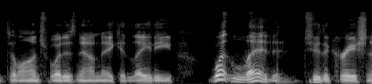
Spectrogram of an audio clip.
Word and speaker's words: NKD LDY: And for those that don't know, it's it's spelled or stylized N K D L D Y. – Yes, yes. So naked lady without the vowels.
